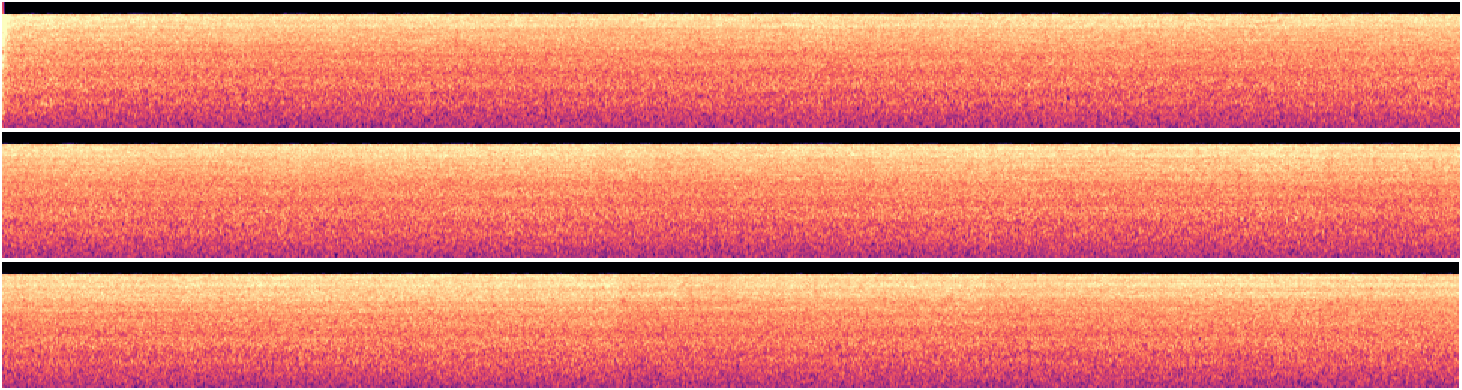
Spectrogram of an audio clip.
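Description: Heavy rain pouring down in a downpour: a loud, steady, even hiss that does not let up.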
